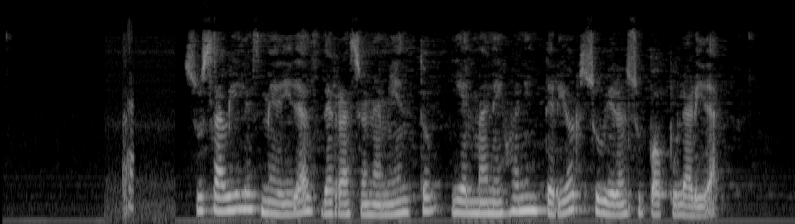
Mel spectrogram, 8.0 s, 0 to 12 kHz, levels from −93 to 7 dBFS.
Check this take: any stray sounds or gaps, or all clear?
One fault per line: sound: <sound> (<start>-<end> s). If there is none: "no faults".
sound: laugh (1.2-1.3 s)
